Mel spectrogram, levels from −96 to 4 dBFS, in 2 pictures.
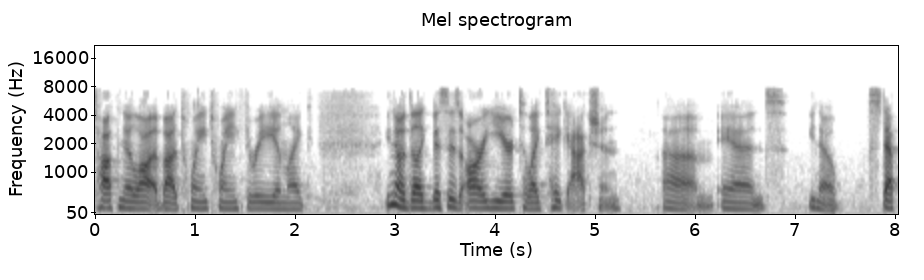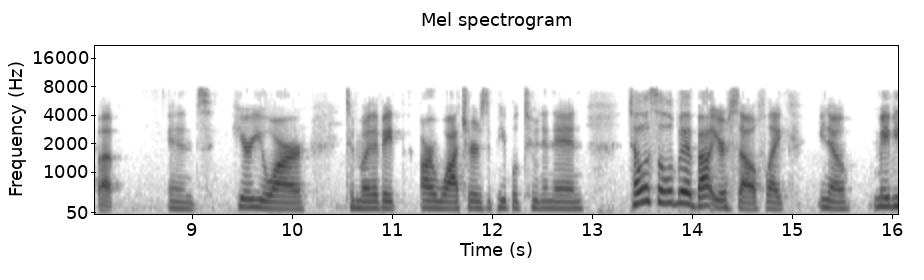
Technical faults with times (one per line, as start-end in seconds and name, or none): none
